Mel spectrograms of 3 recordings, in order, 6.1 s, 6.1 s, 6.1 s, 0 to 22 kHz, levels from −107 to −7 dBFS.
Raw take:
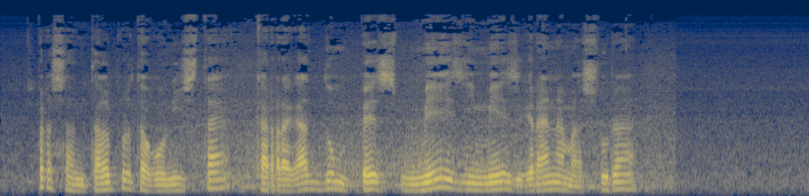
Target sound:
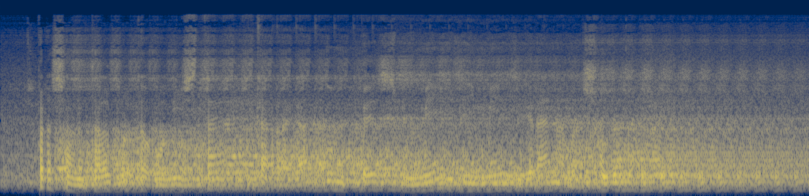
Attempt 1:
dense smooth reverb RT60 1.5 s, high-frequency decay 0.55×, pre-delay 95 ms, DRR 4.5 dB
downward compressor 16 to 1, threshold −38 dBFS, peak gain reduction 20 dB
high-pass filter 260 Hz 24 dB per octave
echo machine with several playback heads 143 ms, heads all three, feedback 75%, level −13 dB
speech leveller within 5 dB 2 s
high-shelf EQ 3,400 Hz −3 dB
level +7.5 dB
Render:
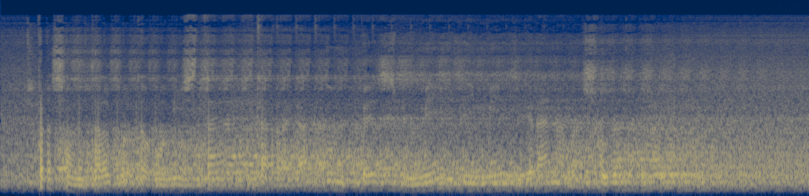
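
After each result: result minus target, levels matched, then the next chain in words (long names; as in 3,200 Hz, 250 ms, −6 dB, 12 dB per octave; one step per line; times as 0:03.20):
downward compressor: peak gain reduction +8.5 dB; 8,000 Hz band +6.5 dB
dense smooth reverb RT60 1.5 s, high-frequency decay 0.55×, pre-delay 95 ms, DRR 4.5 dB
downward compressor 16 to 1, threshold −29 dBFS, peak gain reduction 11.5 dB
high-pass filter 260 Hz 24 dB per octave
echo machine with several playback heads 143 ms, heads all three, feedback 75%, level −13 dB
speech leveller within 5 dB 2 s
high-shelf EQ 3,400 Hz −3 dB
level +7.5 dB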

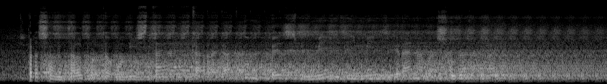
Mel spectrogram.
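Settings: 8,000 Hz band +6.5 dB
dense smooth reverb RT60 1.5 s, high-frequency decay 0.55×, pre-delay 95 ms, DRR 4.5 dB
downward compressor 16 to 1, threshold −29 dBFS, peak gain reduction 11.5 dB
high-pass filter 260 Hz 24 dB per octave
echo machine with several playback heads 143 ms, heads all three, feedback 75%, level −13 dB
speech leveller within 5 dB 2 s
high-shelf EQ 3,400 Hz −11.5 dB
level +7.5 dB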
